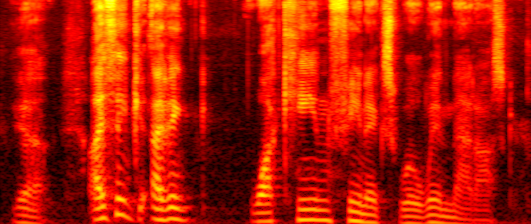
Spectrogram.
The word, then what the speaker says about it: Joaquin: I guess Joaquin Phoenix I always say his name is joking walking it's Joaquin Joaquin and then I figure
